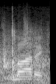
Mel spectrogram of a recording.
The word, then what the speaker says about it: Marek: Modic, it's actually pronounced Modic as in Andy Roddick. Modic. It's spelled Marek, but it's a rolled R as it's Polish.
